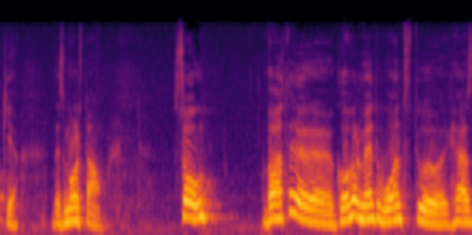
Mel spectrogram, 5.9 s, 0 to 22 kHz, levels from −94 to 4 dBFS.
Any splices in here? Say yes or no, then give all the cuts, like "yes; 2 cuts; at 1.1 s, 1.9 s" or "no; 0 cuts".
no; 0 cuts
